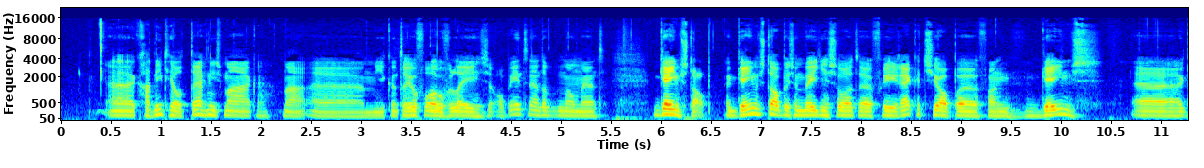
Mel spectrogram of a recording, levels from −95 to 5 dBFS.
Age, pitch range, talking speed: 30-49, 105-125 Hz, 200 wpm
